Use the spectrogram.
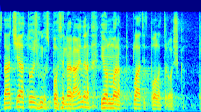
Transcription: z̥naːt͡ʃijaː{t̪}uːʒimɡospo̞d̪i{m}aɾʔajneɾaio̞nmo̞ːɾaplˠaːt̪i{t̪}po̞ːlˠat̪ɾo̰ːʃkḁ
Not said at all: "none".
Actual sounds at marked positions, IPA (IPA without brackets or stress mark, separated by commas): t̪, n, t̪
